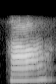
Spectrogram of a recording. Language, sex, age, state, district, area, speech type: Sindhi, female, 30-45, Gujarat, Surat, urban, conversation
